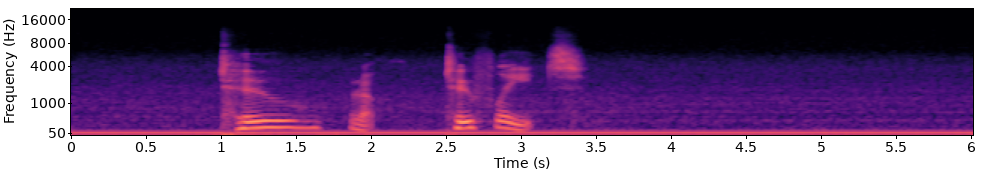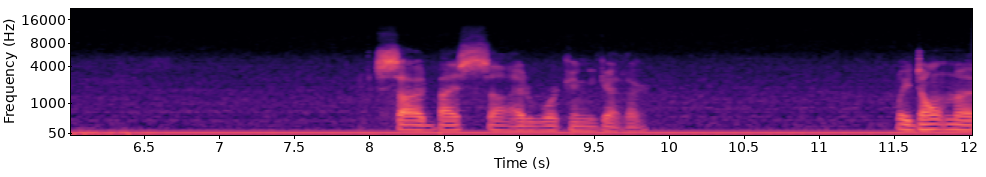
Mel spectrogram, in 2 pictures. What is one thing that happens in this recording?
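A young man talks with animation into a close headset microphone, in short bursts.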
